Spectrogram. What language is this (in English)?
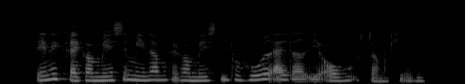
Danish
